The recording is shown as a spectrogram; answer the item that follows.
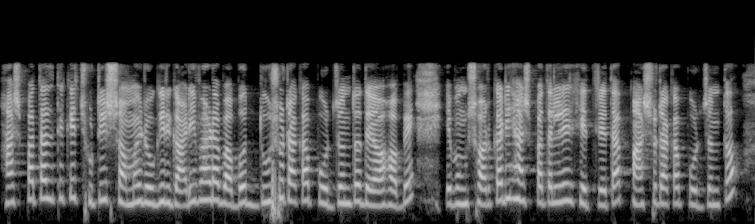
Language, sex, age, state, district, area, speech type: Bengali, female, 30-45, West Bengal, Purulia, urban, spontaneous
